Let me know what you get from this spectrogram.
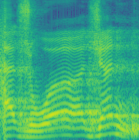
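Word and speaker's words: أزواجا: Ici, comment on fait? Azwajan, on change A simple avec alif. On prolonge un peu. Azwajan, azwaja, wa khalaqnakum azwaja.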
